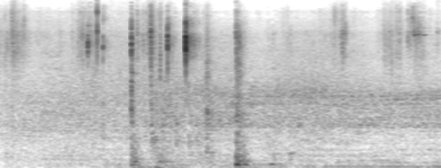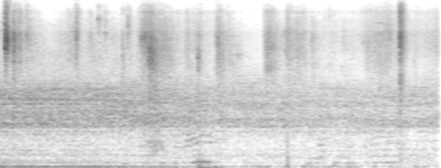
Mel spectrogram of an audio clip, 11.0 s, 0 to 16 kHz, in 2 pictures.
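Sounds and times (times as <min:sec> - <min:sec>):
knocks: 0:01.7 - 0:03.8.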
